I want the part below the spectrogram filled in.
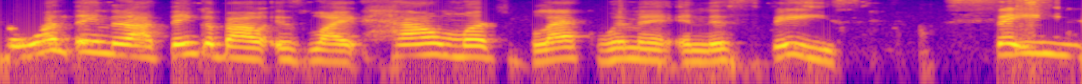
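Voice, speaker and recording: A woman with a deep voice speaking bluntly and candidly, with salty humor, on a video call discussion. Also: expressive, measured pace, slight background noise. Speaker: panelist. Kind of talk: casual discussion.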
